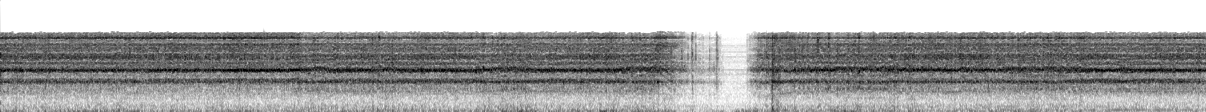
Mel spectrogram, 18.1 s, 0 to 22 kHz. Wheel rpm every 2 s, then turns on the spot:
160, 160, 160, 160, 150, 50, 160, 160, 160.
none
